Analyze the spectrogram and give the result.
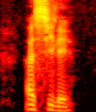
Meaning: to acylate
- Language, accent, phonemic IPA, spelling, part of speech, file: French, France, /a.si.le/, acyler, verb, LL-Q150 (fra)-acyler.wav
